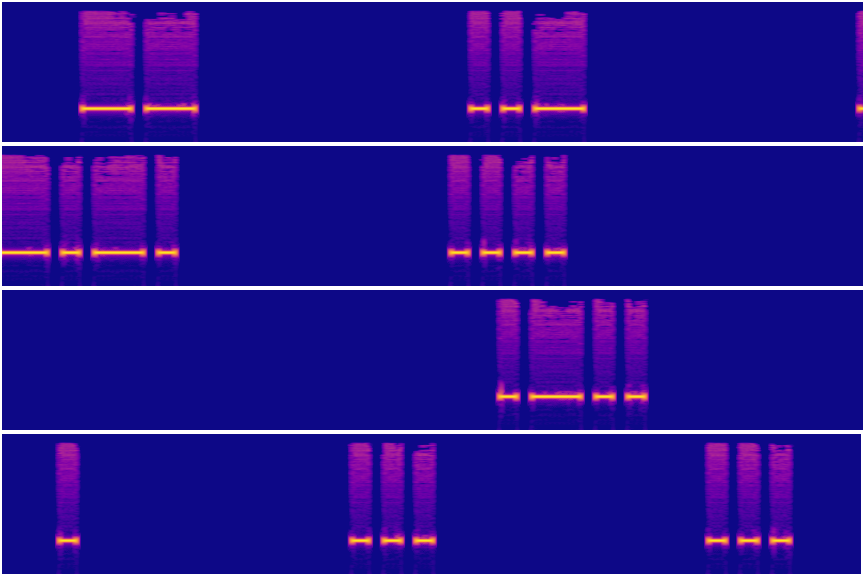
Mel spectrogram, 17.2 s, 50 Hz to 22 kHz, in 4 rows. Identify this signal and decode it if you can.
Morse code, heard as a keyed tone, about 15 wpm, spaced as for 5 wpm, 1000 Hz. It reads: MUCH LESS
